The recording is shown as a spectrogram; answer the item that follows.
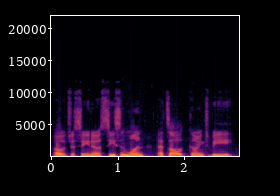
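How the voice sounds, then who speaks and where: A man chatting casually as a radio interview guest, rambling and halting as he promotes his own work. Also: medium pitch, dark tone. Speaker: interview guest, audio series creator.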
